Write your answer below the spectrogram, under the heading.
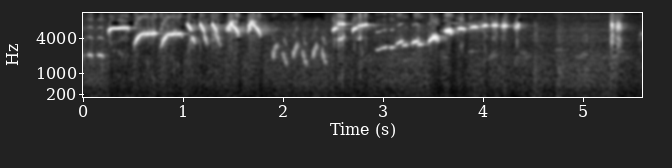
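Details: Tledekan laut in energetic flute-like song: rapid high whistled slurs, a run of lower rising-falling notes, then a fast climbing series of sweet whistles ending in a thin sustained tone.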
